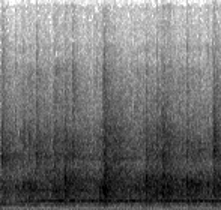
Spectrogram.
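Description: A church congregation applauding during a worship service, a dense continuous clatter of clapping that fills the space from start to finish with no voices.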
